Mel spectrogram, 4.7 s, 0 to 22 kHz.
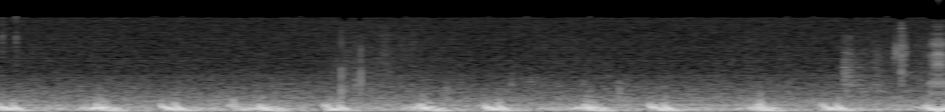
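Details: Mitral stenosis opening snap: regular heartbeat near 73/min with a sharp, high-frequency, discrete extra sound just after the second heart sound.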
